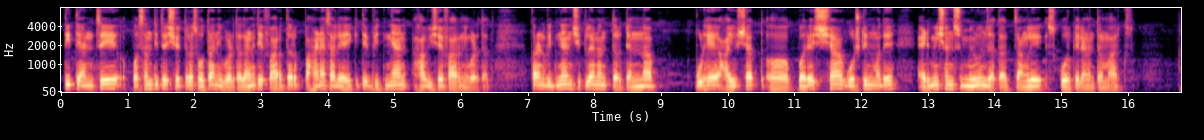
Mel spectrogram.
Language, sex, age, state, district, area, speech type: Marathi, male, 18-30, Maharashtra, Sindhudurg, rural, spontaneous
